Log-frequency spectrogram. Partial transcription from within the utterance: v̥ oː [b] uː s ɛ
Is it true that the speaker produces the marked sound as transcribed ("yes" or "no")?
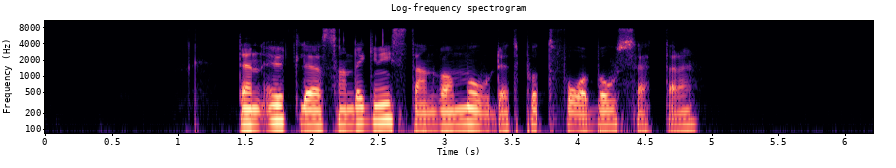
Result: yes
